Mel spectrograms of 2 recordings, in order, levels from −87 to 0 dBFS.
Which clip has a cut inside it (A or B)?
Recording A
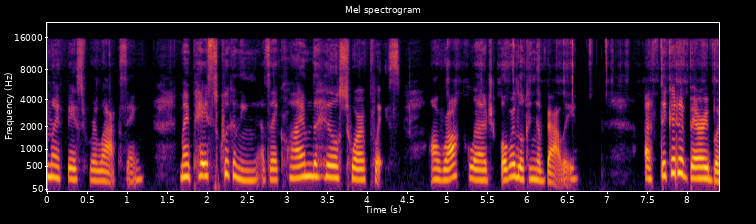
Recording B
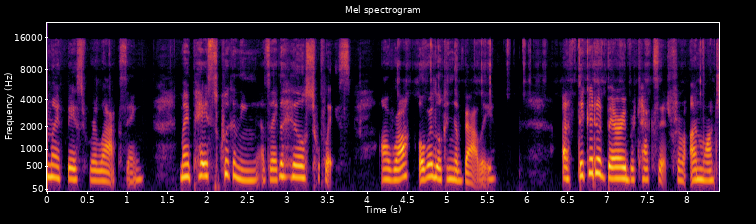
B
